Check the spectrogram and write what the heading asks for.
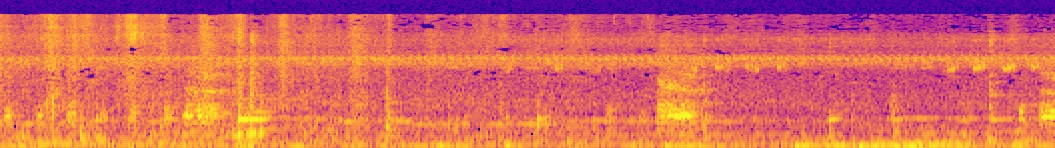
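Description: Faint clucking of poultry: a few short calls about a second and a half in, around five seconds, and again near the end, over a steady high-pitched drone.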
